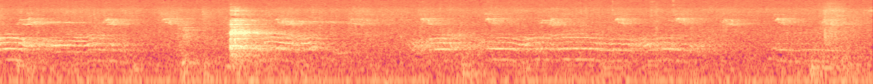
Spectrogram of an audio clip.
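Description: A man chants slowly in a large echoing hall.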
